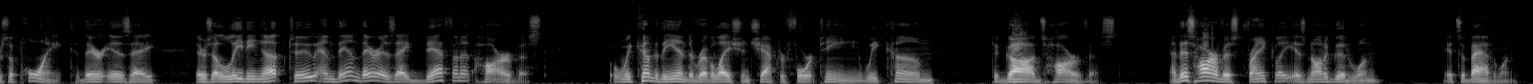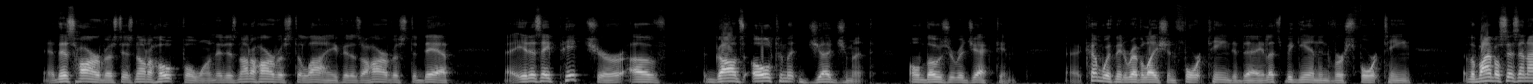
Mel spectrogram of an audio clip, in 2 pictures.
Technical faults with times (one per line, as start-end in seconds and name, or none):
none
